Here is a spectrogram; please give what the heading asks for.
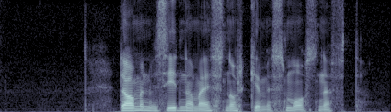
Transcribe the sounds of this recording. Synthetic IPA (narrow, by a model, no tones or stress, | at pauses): d̪̥ɑːmənʋeːsiːd̪n̩ɑːmæɪsnɔɾkəɾmeːsmoːsnœft̪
